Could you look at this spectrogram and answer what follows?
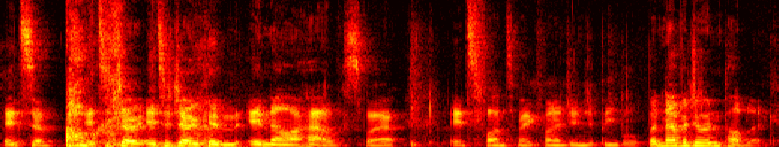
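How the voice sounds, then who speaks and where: With lively intonation, a man talks as noticeable background noise plays beneath him. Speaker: podcast co-host. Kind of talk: casual chat.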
